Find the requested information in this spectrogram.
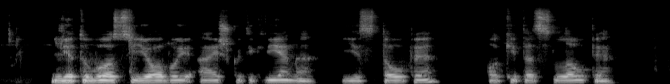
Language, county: Lithuanian, Panevėžys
